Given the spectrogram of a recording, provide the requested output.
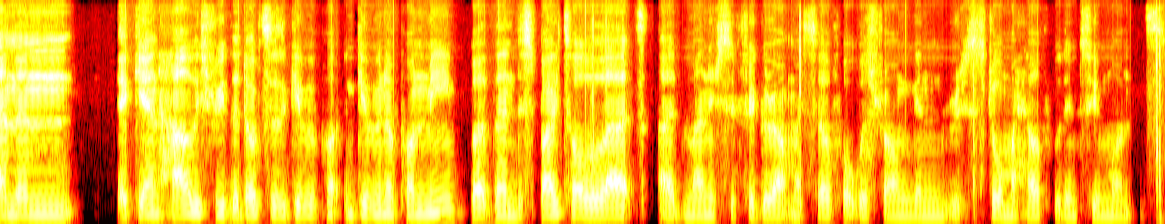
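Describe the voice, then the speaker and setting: A man at a medium pitch talks at a fairly quick pace with hardly any pauses. His intonation is monotone and flat, and the sound is dry and close with no echo. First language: Urdu. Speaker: self-development webinar host. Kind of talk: webinar talk. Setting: online webinar. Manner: hesitant, many fillers.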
